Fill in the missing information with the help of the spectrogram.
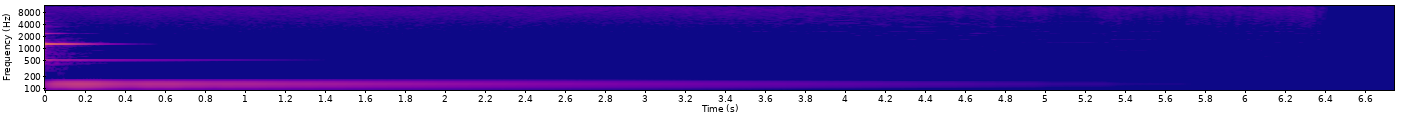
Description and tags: Sample Information:
Instrument: Marimba
Technique: Hit (Standard Mallets)
Dynamic: mf
Note: C3 (MIDI Note 48)
RR Nr.: 1
Mic Pos.: Main/Mids
Sampled hit of a marimba in a concert hall, using a stereo pair of Rode NT1-A's used as mid mics.
one-shot, idiophone, percussion, wood, pitched-percussion, instrument, sample, mallet, marimba, hit, percs, orchestra, organic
